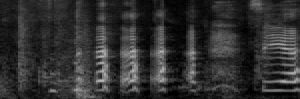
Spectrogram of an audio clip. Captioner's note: laughter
